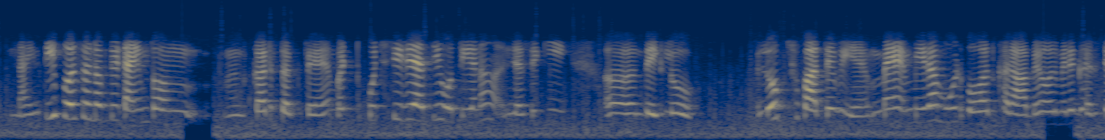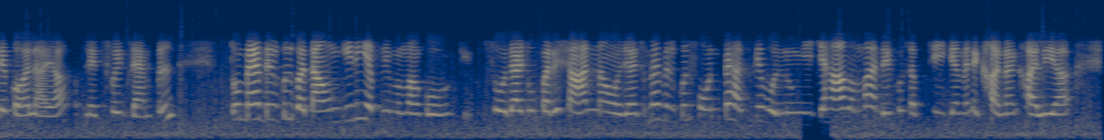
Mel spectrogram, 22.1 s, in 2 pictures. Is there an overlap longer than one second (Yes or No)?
No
